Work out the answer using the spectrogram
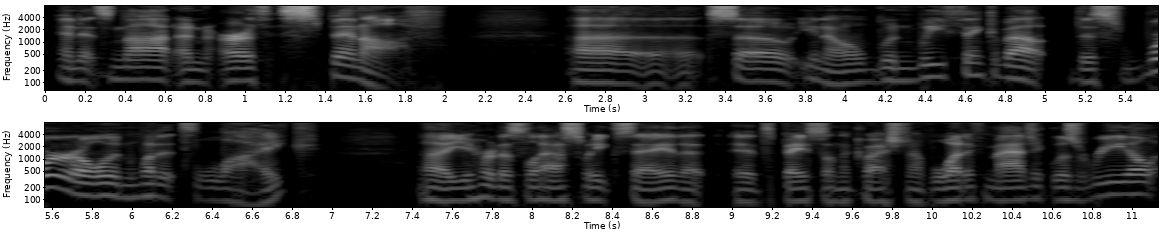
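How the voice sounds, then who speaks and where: A man co-hosting a podcast, explaining casually and off the cuff in a halting, digressive way. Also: lowish voice, gravelly, no room sound, studio quality. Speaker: podcast co-host and world builder.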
